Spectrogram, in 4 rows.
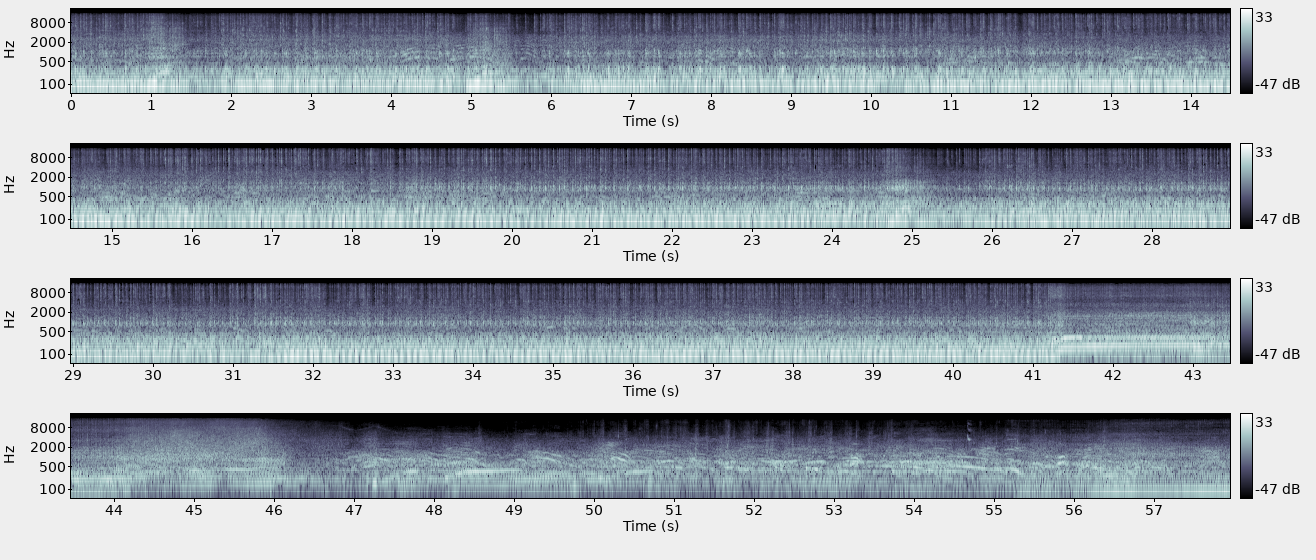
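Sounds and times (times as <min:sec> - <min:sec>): car engine idling and revving: 0:00.0 - 0:53.9, 0:55.1 - 0:57.9.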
